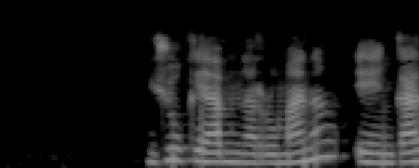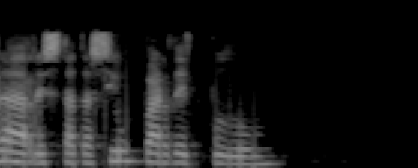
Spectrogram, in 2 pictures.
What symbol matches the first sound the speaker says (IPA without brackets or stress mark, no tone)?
ʒ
